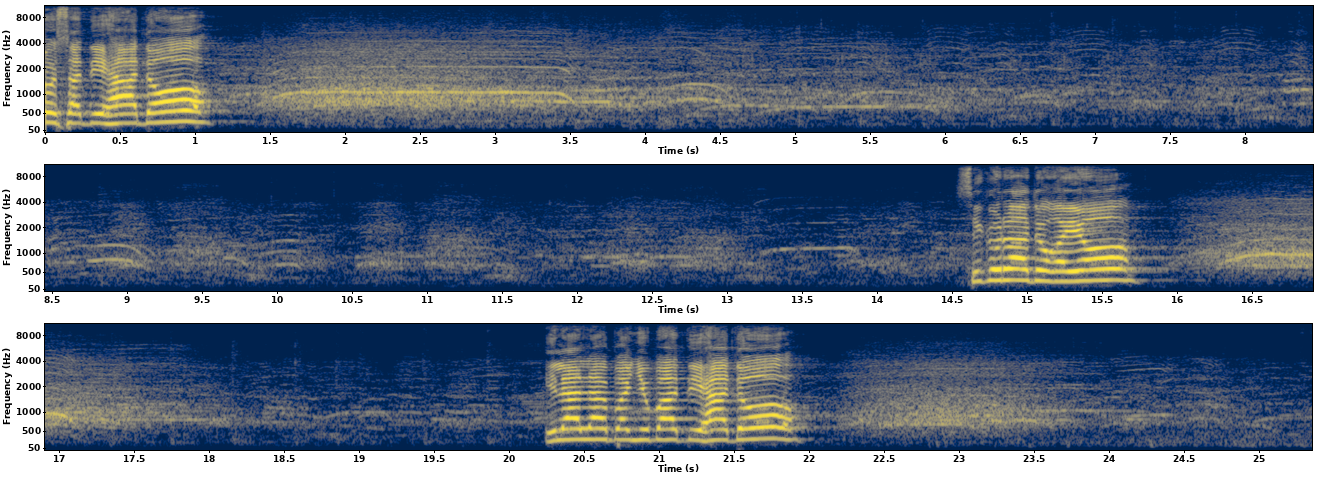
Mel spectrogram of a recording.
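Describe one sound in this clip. A large crowd cheers and roars in response.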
